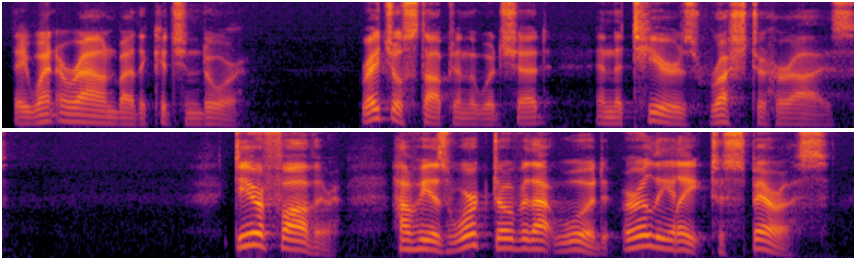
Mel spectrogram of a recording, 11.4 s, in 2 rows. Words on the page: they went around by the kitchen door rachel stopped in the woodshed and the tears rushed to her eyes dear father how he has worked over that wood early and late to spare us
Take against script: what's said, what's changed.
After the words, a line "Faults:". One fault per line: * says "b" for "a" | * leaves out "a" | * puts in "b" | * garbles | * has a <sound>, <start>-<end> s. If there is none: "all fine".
they went around by the kitchen door rachel stopped in the woodshed and the tears rushed to her eyes dear father how he has worked over that wood early late to spare us
Faults:
* leaves out "and"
